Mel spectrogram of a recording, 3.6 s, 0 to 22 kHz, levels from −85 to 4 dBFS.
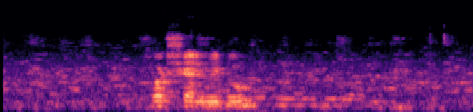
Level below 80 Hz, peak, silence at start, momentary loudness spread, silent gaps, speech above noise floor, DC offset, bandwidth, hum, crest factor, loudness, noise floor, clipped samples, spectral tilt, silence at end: -64 dBFS; 0 dBFS; 0.15 s; 25 LU; none; 23 dB; under 0.1%; 7.6 kHz; none; 24 dB; -18 LUFS; -42 dBFS; under 0.1%; -4 dB/octave; 0 s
